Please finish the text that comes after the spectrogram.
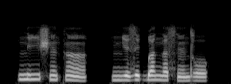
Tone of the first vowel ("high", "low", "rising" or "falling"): high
